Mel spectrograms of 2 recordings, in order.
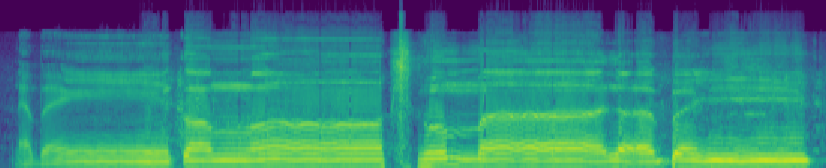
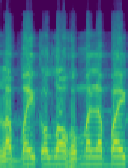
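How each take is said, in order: First: It is said in a weepy, crying voice. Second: It is said with eager, lively energy.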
